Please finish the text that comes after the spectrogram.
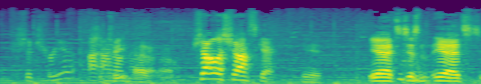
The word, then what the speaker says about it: kshatriya: love it kiss you kshatriya kshatriya sorry yeah cuz I think maybe the K is silent kshatriya shell shocker yes yes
